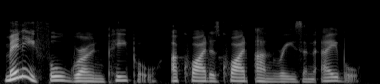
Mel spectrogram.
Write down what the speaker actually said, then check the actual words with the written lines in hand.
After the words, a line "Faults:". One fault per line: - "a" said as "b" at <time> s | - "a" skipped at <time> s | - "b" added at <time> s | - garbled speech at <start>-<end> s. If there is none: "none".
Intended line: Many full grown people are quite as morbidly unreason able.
Many full grown people are quite as quite unreason able.
Faults:
- "morbidly" said as "quite" at 2.2 s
